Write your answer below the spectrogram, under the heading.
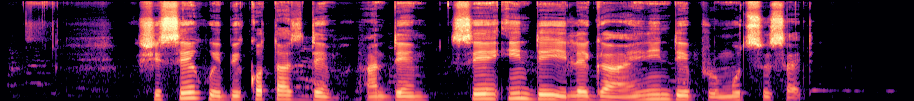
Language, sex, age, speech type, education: Nigerian Pidgin, male, 15-29, spontaneous, tertiary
